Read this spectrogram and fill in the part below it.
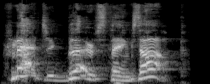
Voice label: npc orc mage dealer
